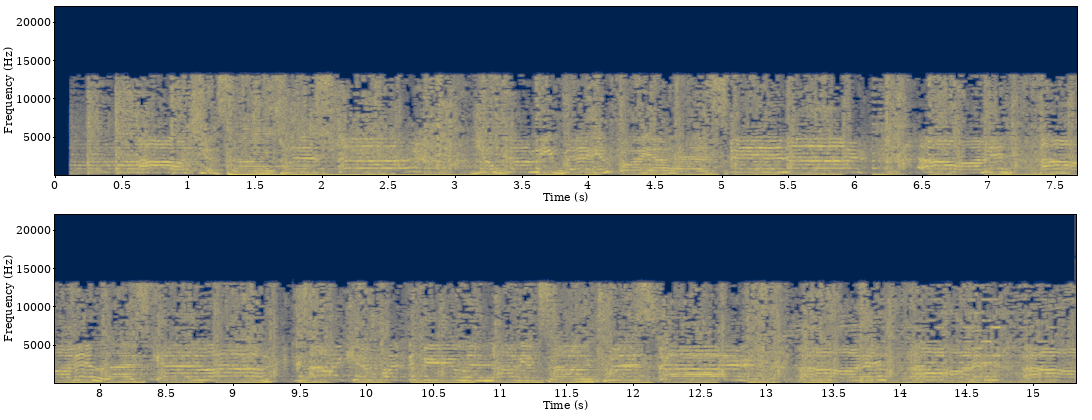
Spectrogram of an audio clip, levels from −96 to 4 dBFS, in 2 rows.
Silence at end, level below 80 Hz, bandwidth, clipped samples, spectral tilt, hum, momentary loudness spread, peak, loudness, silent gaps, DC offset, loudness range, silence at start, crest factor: 0 s; -24 dBFS; 13.5 kHz; under 0.1%; -2.5 dB/octave; none; 2 LU; 0 dBFS; -13 LUFS; none; under 0.1%; 1 LU; 0.1 s; 14 dB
